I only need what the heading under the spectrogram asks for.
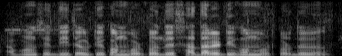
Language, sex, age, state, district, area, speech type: Odia, male, 45-60, Odisha, Jagatsinghpur, urban, spontaneous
